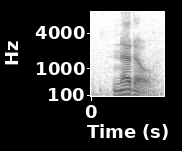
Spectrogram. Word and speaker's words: Netto: here, and also Carrie Netto, who is rhymes with meadow.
